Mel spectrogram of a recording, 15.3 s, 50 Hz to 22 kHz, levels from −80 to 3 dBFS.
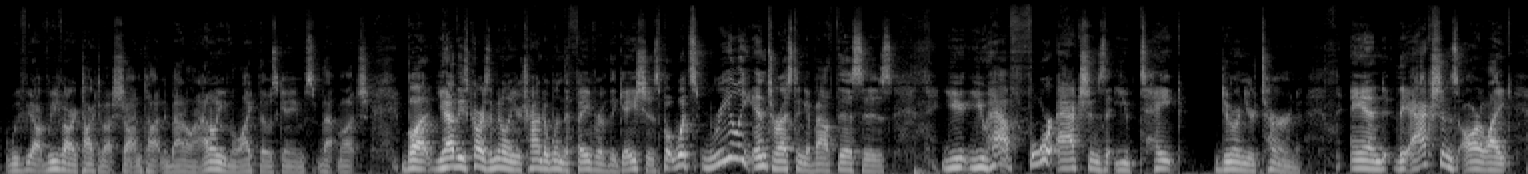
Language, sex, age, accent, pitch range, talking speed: English, male, 30-49, American, 115-170 Hz, 235 wpm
